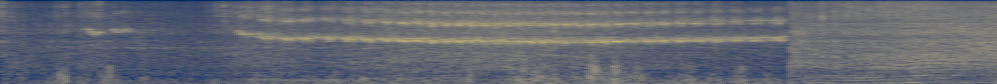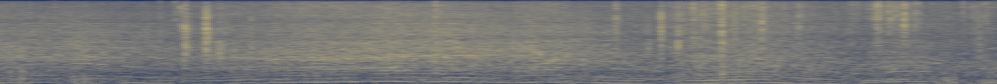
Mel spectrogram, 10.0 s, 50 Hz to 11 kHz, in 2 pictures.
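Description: UAZ-469 off-roader engine revving up and down unevenly as it drives through mud, with a wash of noise from the churning wheels. A high, steady whine sounds for the first few seconds before the engine gets loud.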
